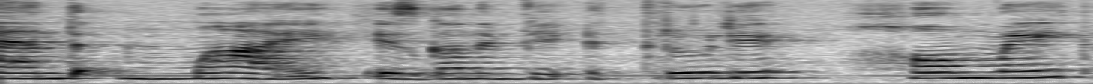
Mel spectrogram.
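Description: A woman with a Russian accent and a fairly high pitch, with audible room echo and light background noise. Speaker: vlogger; lifestyle vlogger. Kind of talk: casual vlog. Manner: hesitant, many fillers. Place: kitchen.

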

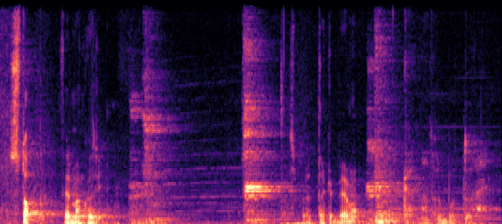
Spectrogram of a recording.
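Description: Music plays in the background as a man speaks at a fairly quick pace. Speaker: osteopath. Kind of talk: instructions to a patient during an osteopathic treatment. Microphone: lapel.

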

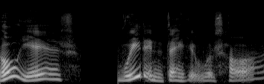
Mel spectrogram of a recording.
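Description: A woman talks with vocal fry in a dry recording that has no echo. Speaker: interviewee. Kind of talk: interview answer. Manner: frail, aged elderly woman's voice. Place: home room. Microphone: lapel.

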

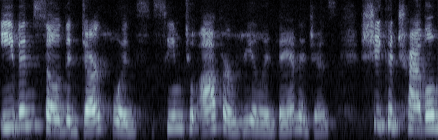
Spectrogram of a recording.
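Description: The reader delivers the text in a natural voice, and the intonation is lively.

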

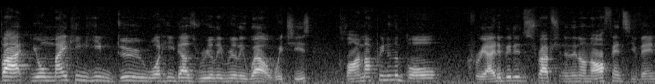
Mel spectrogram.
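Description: A man talks fast in a fairly high voice. His tone is fairly bright, with ordinary pitch variation.

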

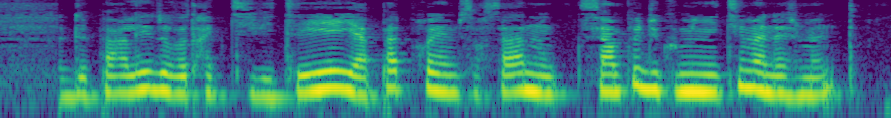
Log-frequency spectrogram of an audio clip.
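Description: At a moderate pace, a woman speaks in a monotone, flat way with a medium pitch and a dark, mellow tone. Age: 20s. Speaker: photographer and videographer. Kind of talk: self-introduction to camera. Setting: face cam video. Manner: hesitant with many fillers. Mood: friendly, slightly nervous. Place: home room. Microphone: phone near.

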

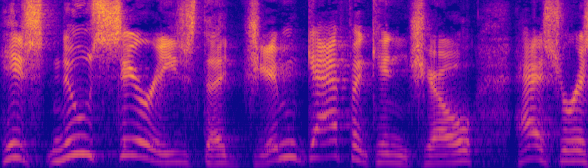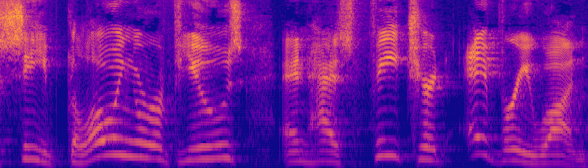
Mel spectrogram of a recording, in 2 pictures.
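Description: A man's raised, projected voice, bright and sharp, with very wide pitch swings at a very slow pace against a quiet background. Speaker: podcast host. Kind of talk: podcast guest introduction.

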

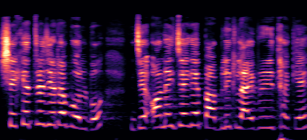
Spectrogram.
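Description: A woman speaks with an extremely high pitch and a bright, sharp tone. Her voice is raised and projected, with ordinary pitch variation. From Bangladesh, Faridpur; Bangladesh. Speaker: civil servant, diplomat; speaker. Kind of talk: motivational speech. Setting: seminar hall with audience. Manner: formal. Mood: earnest, emotional. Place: hall. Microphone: podium.

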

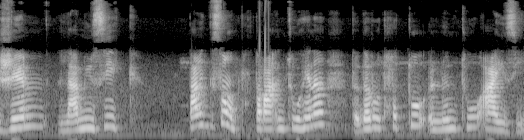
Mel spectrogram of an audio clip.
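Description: A woman talks at a fairly quick pace with an Egyptian accent. Her loudness stays very even, and her pitch varies in an ordinary way. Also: fairly high pitch for a woman. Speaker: French teacher. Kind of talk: lecture.

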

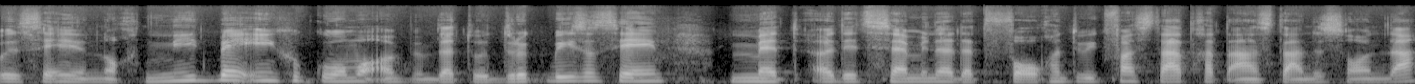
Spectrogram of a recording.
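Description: Her pitch is very deep and low for a woman. She keeps a moderate pace with ordinary pitch variation. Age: 60s. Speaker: trade union leader; guest. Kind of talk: TV interview. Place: studio. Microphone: studio mic.

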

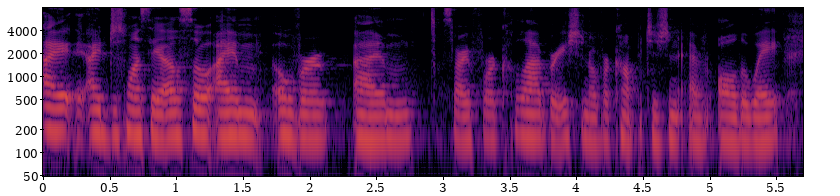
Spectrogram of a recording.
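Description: With a very deep, low pitch, a woman speaks at a fairly quick pace in a monotone, flat intonation. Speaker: audience member, campaign founder. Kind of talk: audience question. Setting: stage with audience.

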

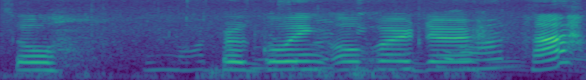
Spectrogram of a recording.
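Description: Despite noticeable background noise, the sound is dry with no echo as a woman speaks at a high pitch and a very slow pace. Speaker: vlogger. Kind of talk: casual vlog chat. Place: forest. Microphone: phone near.

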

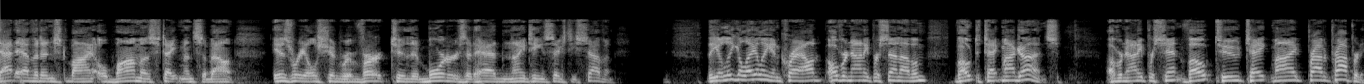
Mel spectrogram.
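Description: Speaking in a plain, everyday voice with an American accent, a man keeps a fairly high pitch and very even loudness. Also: lively intonation. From Texas. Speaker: radio host. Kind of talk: political rant. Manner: loud, ranting.

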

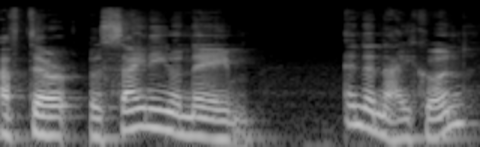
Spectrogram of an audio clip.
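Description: The tone is slightly mellow, with lively intonation. The pace is fairly slow.

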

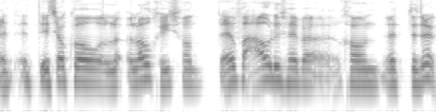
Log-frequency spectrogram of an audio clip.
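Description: Very slow pace over a quiet background. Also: man. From Netherlands, Almere; Netherlands. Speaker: martial arts trainer and author; interview guest, martial arts teacher. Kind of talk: radio interview. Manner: halting, many repetitions and fillers. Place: studio. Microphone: studio mic.

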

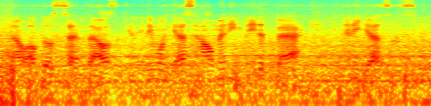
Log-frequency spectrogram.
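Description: A man speaks fairly quickly while loud background noise surrounds him. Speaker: tour guide. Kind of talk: tour guide commentary. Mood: joking, playful. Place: boat.

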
